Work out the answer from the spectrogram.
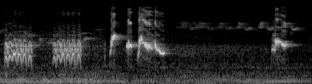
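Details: Red-whiskered bulbul in Thailand showing its song style: two harsh buzzy bursts followed by a quick cluster of bright slurred whistles and a final short whistle.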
